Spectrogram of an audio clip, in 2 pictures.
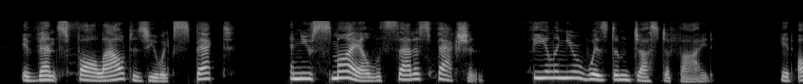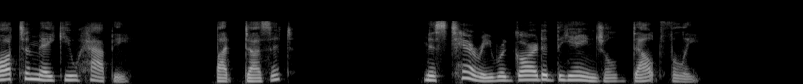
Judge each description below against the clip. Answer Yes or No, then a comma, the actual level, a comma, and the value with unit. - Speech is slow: Yes, slow, 110 wpm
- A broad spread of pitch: Yes, wide, 5.9 semitones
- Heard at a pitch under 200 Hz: No, high, 205 Hz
